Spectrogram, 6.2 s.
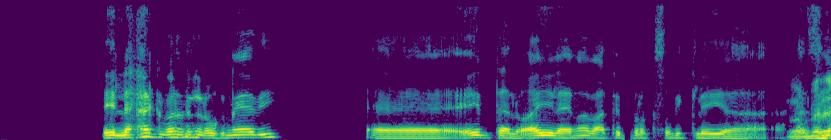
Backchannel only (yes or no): no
